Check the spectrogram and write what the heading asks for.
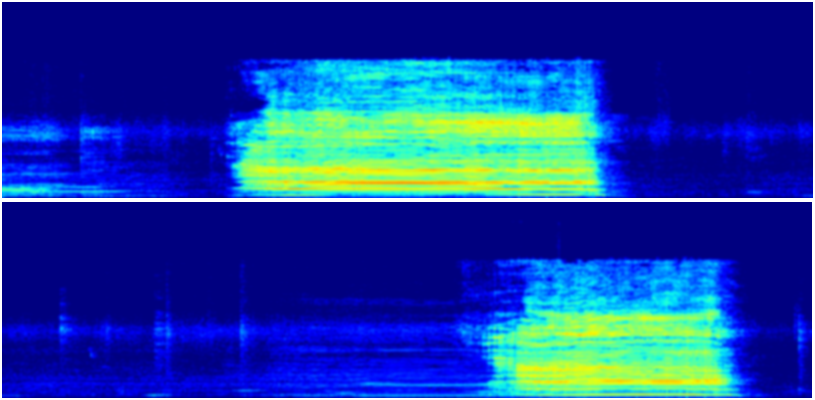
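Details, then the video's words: Two long, loud cow moos about eight seconds apart, each a rich harmonic call lasting two to three seconds with a slight falling end, near silence between. "Sound of cow"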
